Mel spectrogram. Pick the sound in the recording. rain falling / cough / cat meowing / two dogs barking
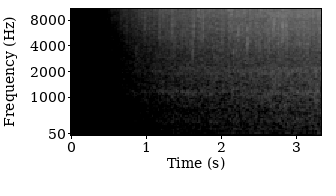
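rain falling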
